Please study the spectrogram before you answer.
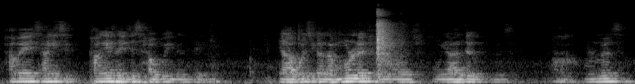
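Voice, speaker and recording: A man's voice: mid-range voice, little pitch movement, brisk, background noise. A male pastor giving a conversational sermon, chatting with the congregation and putting questions to them. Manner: chatty, asks the congregation questions, acts out scenes. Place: church sanctuary. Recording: echoey, distant, dull lo-fi sound.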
